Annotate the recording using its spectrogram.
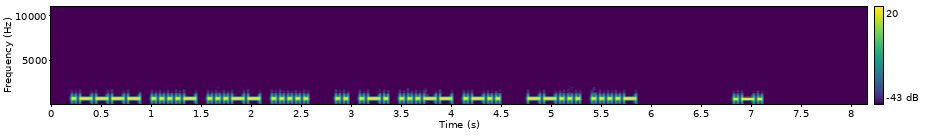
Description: Morse code, heard as a keyed tone, about 32 wpm, 700 Hz. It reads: 1435 IR3L 74 R
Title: Worked All Europe DX Contest - QTC Exchange - 30wpm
